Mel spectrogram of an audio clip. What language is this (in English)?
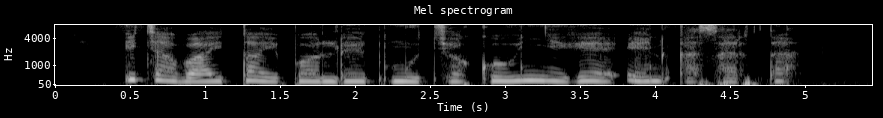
Kalenjin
